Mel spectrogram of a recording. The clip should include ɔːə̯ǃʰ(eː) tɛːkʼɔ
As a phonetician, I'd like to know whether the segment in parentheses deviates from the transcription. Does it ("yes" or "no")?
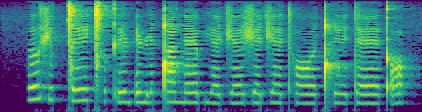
no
